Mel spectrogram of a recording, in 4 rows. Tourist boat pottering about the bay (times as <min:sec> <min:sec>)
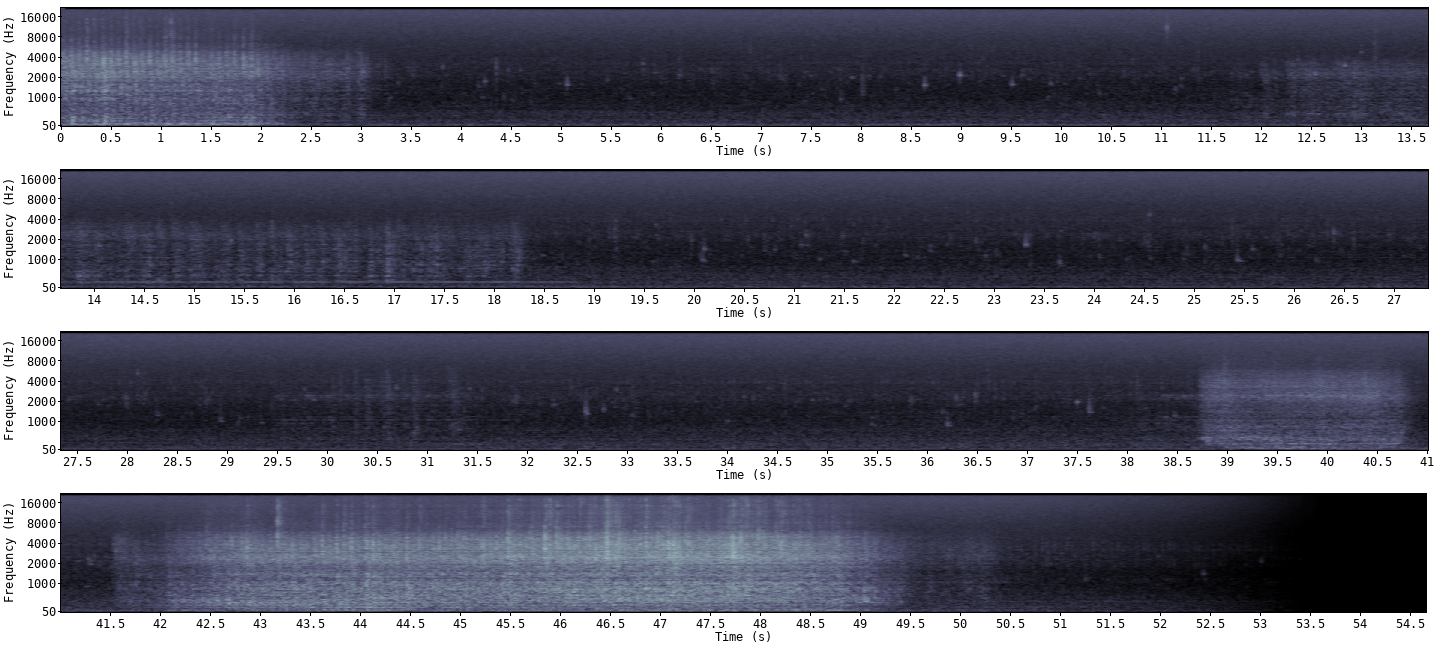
0:00.0 0:03.4, 0:09.6 0:21.4, 0:27.7 0:51.5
